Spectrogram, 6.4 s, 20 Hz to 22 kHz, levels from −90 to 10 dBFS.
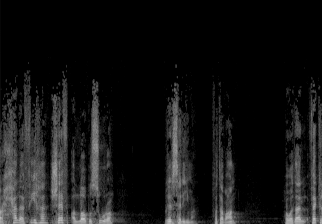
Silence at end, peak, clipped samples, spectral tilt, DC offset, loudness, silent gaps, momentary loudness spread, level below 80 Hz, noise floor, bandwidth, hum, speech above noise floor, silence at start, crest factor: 0 s; -8 dBFS; under 0.1%; -4 dB/octave; under 0.1%; -25 LUFS; none; 9 LU; -62 dBFS; -77 dBFS; 15 kHz; none; 52 dB; 0 s; 18 dB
